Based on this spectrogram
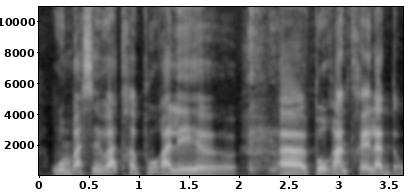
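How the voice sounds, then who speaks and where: A woman at a very slow pace, with lively intonation. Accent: Spanish. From Spain. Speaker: education researcher. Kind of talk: seminar talk. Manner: hesitant, many fillers.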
